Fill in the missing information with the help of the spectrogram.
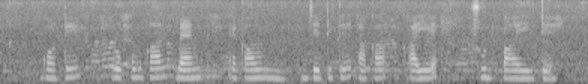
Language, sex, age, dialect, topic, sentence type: Bengali, female, 18-24, Western, banking, statement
